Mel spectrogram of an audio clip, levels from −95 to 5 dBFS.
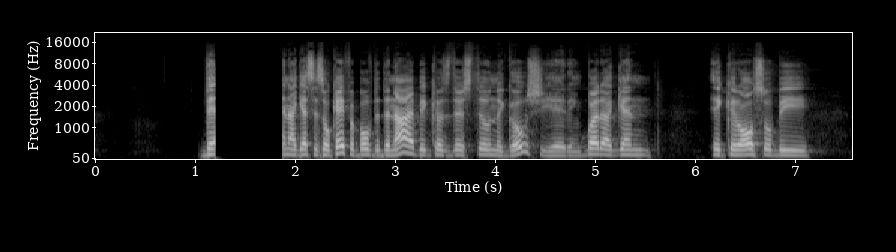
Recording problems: audio freezing; at 1 s for 0.5 s

